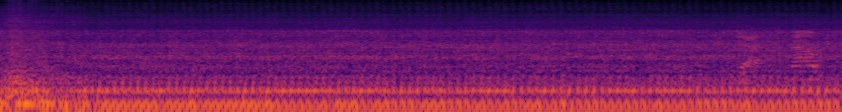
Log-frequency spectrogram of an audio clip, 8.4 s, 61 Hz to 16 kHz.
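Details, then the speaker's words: 2021 Royal Enfield Himalayan (6,000 km) single-cylinder idling with a loud metallic rattle from the lower right engine; the slack oil pump drive chain and gear are being replaced; the noise worsens as the engine gets hotter. "one of the loud noises I get is from down here uh lower part the engine and it's extremely noisy rattling and going into and what it actually is is the oil pump dry chain and the gear"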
